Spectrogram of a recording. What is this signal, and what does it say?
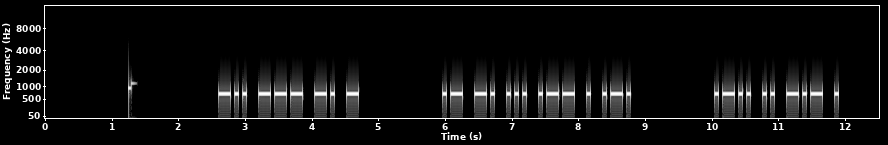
Morse code, heard as a keyed tone, about 20 wpm, 700 Hz. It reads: DONT ANSWER LIKE
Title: 3x Word-Spacing - Sentences from Top 400 Words - 20wpm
